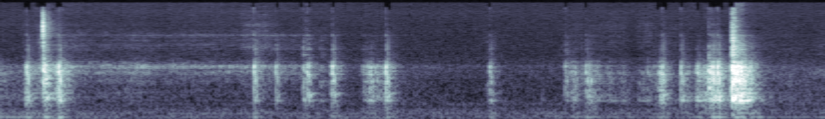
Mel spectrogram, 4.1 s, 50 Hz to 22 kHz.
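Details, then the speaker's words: 1962 Gibson GA-5T Skylark amp with a Jensen speaker: irregular crackles and sharp pops come and go as an original, untouched coupling capacitor is moved; intermittent static crackle, capacitor suspected. "this is one of the uh components that was uh that i didn't change or touch it was in here the whole time as you can see as i mess with it i don't know if you can hear that but we're getting static"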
